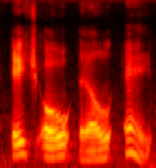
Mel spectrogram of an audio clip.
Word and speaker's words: hola: okay you say hola h-o-l-a hola but in spanish we don't pronounce the h so really what you're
